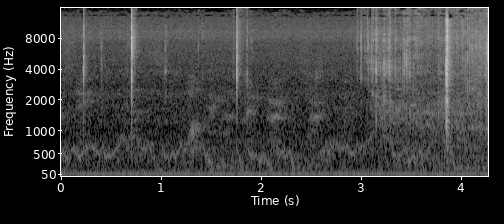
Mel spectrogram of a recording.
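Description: Faint paper handling, near silence: a few soft, scattered ticks as a sheet of paper is laid down and pressed onto double-sided tape, the clearest one near the end.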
